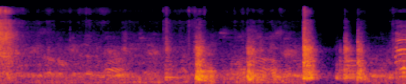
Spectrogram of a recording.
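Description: Faint voices of people around, with two sharp knocks, about three and four and a half seconds in.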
